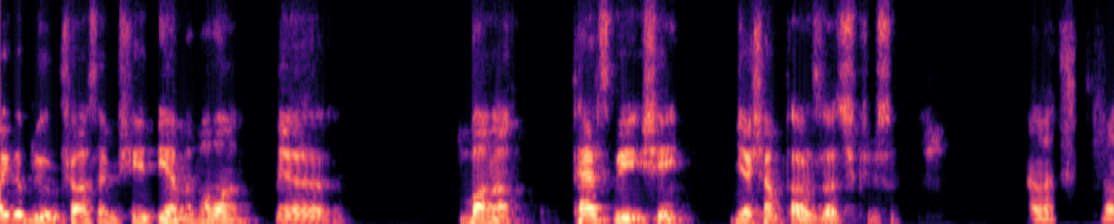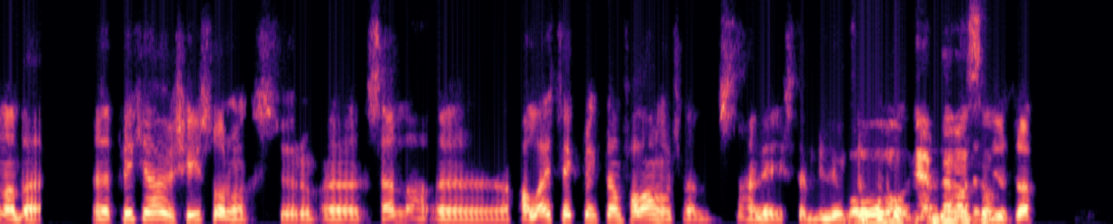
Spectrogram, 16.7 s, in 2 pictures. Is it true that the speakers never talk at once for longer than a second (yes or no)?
no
